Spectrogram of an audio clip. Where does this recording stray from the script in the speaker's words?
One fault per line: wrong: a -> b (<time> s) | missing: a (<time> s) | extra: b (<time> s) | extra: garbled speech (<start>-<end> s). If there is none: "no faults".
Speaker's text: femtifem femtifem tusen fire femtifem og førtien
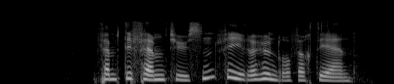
missing: femtifem (1.6 s)
wrong: femtifem -> hundre (2.6 s)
